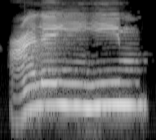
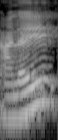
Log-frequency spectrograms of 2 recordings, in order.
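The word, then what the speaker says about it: عليهم: Alaihim, alai ya'lin ya, bukan alai tapi alaihim.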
